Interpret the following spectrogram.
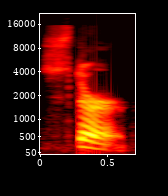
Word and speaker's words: stir: get used to it, at the word and see that it's spelled with an I. So technically your brain takes you towards the E sound, right? Steer. But no, steer the wheel, steering wheel, is spelled with two E's and has the high E sound. This is a different vowel sound. This is the as in stir.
